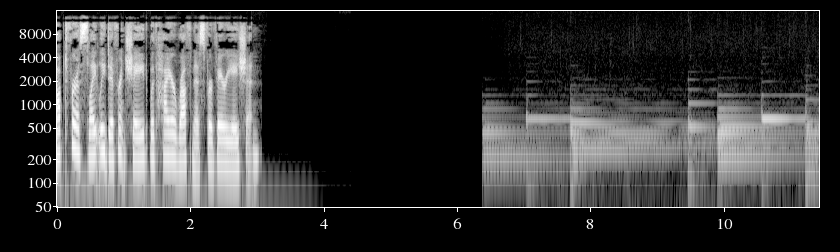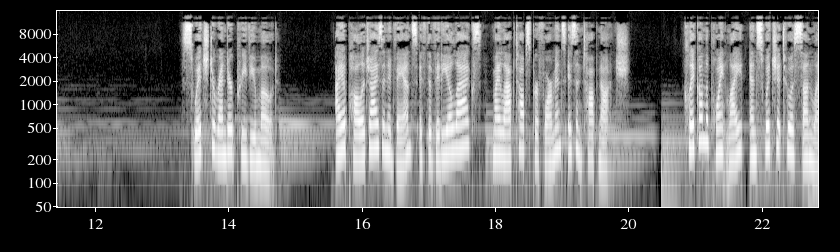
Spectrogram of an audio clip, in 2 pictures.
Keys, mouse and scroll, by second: 1.7 click, 3.2 click, 6.1 click, 12.5 scroll down 1, 13.0 click, 15.4 click, 17.6 click, 18.9 click, 20.7 click, 22.0 click.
